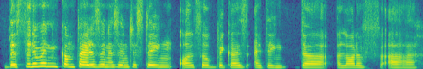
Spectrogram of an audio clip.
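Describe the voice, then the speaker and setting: Higher-pitched woman with even intonation, thinking aloud. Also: normal speed, no room sound. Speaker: book discussion participant. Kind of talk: casual book discussion.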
